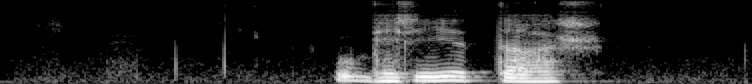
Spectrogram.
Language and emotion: Russian, sad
